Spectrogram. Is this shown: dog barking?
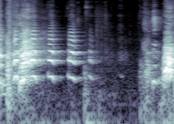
yes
